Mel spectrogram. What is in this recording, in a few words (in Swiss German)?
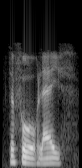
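"vorlaif", Alsatian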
